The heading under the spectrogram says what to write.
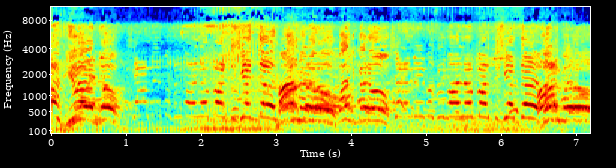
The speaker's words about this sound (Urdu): انہوں نے اقوام متحدہ, اسلامی ممالک کی تنظیم OIC اور یورپی یونین کی طرف سے بمباری رکوانے کے لیے مبینہ طور پر کردار ادا نہ کرنے کے خلاف نعرے لگائے.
